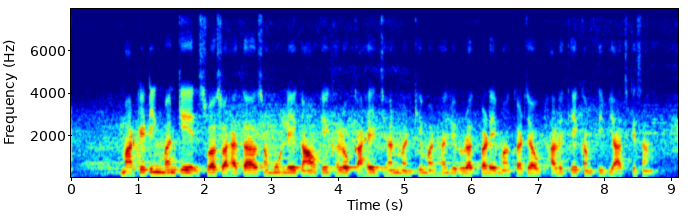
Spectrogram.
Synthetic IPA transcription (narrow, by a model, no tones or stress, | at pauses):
maɾkeʈɪŋɡmənkeswəswaɦajt̪asəmuɦleɡãõkeɡʱəlokaɦed͡ʒʱənmənkʰjemənɦəd͡ʒəɾuɾət̪̚pəɽemẽkəɾd͡ʒaʊʈʰalet̪ʰekəmt̪ibjad͡ʒkesə̃ŋɡ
